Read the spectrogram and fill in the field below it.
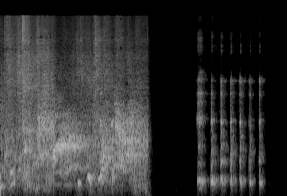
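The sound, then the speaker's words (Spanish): Dogs in a loud, scuffling commotion of barks and whining, then after a brief silence a quick run of about seven sharp, evenly spaced yips. “Disculpen, mis perros tuvieron un pequeño, una pequeña intensidad.”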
